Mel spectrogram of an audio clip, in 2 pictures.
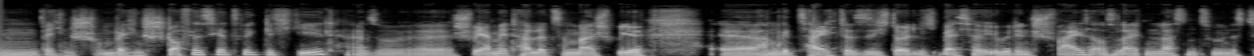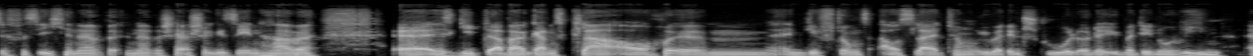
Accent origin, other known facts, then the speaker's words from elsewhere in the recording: Northern Germany, Germany; ich bin zumindest in Norddeutschland aufgewachsen und ich glaube, Deutschland hat einfach eine sehr starke Saunakultur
